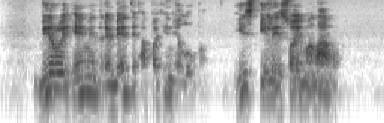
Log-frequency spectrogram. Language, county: Lithuanian, Kaunas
